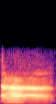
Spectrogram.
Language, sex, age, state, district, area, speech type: Malayalam, male, 18-30, Kerala, Kollam, rural, conversation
